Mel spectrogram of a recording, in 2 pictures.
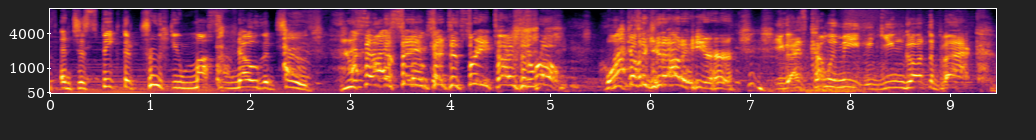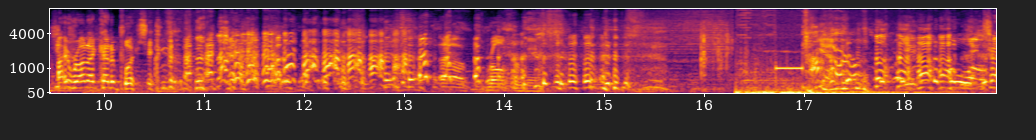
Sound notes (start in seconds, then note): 9.5 group laughs; 16.3 beep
